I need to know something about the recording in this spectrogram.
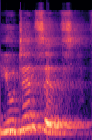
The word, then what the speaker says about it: utensils: He has brave utensils, fine equipment, either magical or household. The word is stressed on the first syllable.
